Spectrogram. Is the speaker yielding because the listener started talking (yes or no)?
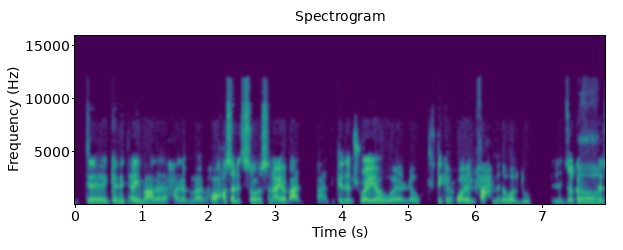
no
